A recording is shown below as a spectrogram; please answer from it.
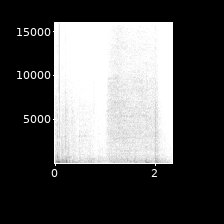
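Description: Handling noise of a handheld camera: a short knock, then about a second of soft rustling hiss, and a small thump near the end.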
